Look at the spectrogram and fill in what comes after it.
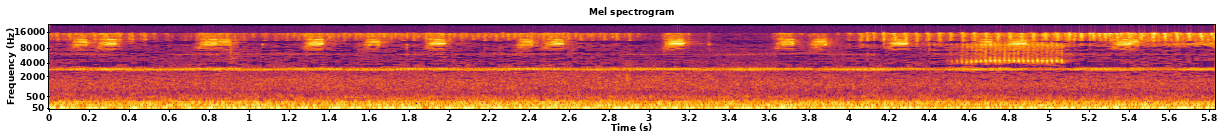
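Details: Countryside insects at night, a sustained high trill joined by quick, very high chirps repeating roughly twice a second and a brief buzzy burst near the end, with low rumbling underneath.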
